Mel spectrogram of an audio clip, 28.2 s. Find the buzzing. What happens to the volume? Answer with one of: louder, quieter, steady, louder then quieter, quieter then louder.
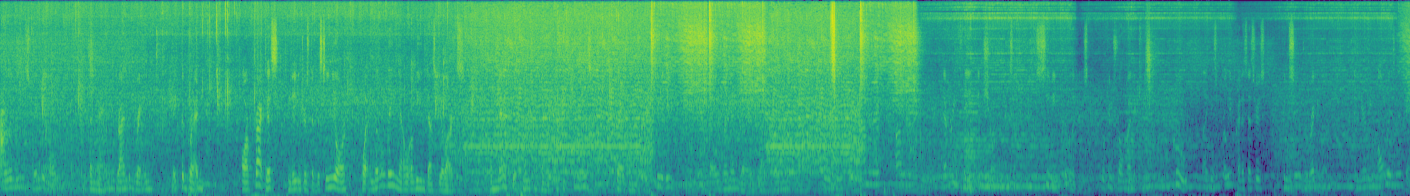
quieter.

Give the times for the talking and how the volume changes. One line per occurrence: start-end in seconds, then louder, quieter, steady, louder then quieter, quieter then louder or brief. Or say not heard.
0.1-28.1 quieter.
